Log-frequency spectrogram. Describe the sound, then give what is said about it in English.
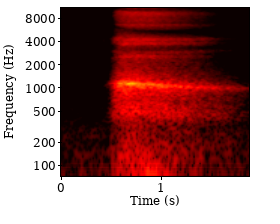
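One long inhaled hot breath, a breathy hiss that starts suddenly, holds, then slowly fades out over about a second and a half. It is heard alone, with no talk. “that is inhale a hot breath”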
